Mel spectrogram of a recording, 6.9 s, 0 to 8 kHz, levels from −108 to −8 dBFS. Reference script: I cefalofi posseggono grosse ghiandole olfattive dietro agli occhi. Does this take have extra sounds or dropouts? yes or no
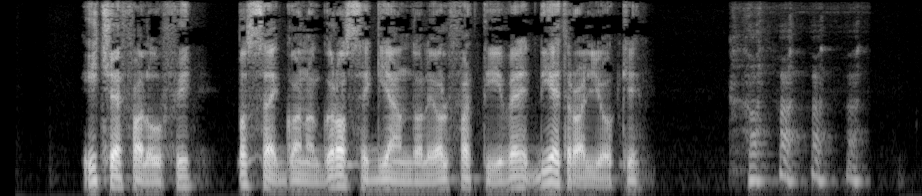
yes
